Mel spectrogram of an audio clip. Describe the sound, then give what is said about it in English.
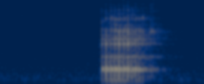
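A single short, loud burp erupts abruptly from near silence, lasting about a third of a second with a rough, throaty buzz before fading quickly. “Man, I'm fucking burping.”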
